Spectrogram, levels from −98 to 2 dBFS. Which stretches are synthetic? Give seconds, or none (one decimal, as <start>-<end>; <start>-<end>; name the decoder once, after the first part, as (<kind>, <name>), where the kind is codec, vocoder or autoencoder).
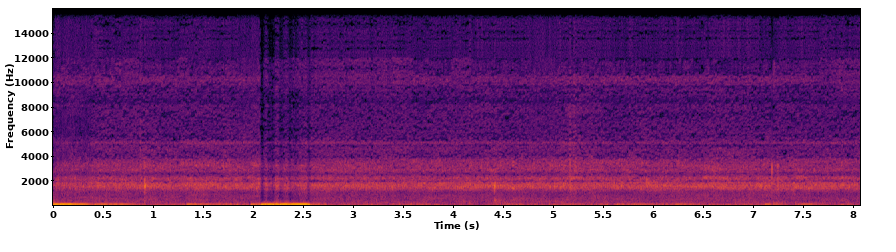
0.0-2.8 (codec, SNAC); 3.3-8.1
